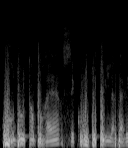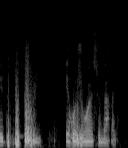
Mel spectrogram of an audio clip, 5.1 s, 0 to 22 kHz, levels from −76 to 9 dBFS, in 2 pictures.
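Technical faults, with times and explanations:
2.75–3.91 s, call bitrate drop: after "depuis la vallée de", the speech turns rough and muffled, which fits the encoder being pushed from 32 to 9 kbps by a falling bandwidth estimate. For about 1.1 s, coding is coarser and the top band shrinks from 20 kHz to 8 kHz.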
